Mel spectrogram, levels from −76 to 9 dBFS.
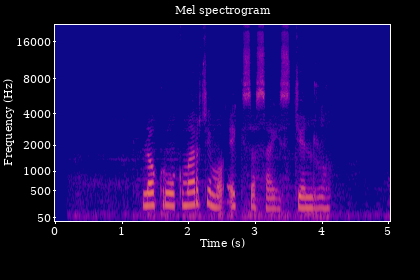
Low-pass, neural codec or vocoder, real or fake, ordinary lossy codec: none; none; real; none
